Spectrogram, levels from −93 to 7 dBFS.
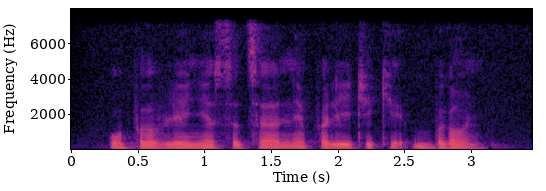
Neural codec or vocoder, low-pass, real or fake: none; 7.2 kHz; real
